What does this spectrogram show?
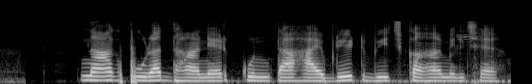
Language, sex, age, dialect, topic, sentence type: Magahi, female, 41-45, Northeastern/Surjapuri, agriculture, statement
